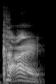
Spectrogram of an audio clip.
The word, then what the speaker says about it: Kai: rhymes with die. Kai, it's the ultimate bad boy name.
